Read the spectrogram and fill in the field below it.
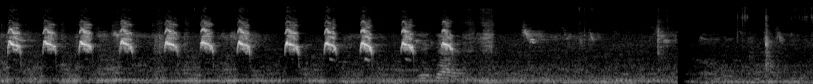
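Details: Female common pheasant calling: a rapid series of about ten sharp, high, chirping notes, evenly spaced around three per second, then stopping, followed by faint background noise and a brief click.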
